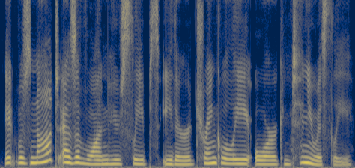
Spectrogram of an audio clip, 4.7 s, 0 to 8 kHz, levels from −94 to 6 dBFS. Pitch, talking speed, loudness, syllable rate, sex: 220 Hz, 150 wpm, -16 LUFS, 4.2 syllables/s, female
